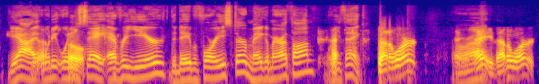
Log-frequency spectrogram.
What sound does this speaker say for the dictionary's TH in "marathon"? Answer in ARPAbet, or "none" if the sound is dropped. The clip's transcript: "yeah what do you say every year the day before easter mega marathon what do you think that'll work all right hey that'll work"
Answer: TH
